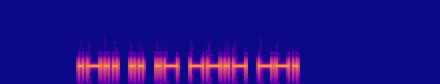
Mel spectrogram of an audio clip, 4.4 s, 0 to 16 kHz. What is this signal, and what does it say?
Morse code, heard as a keyed tone, about 27 wpm, 700 Hz. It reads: LIAQG
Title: Code Groups - 5 Letters - 28wpm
